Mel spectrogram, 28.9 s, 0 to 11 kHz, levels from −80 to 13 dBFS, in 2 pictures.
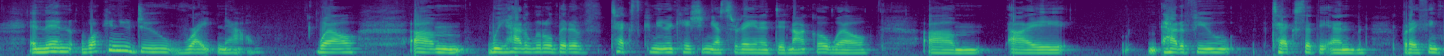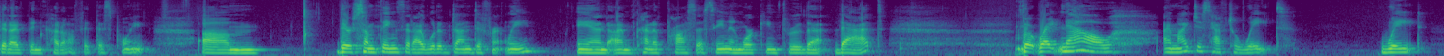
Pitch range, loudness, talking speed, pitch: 145-170 Hz, -14 LUFS, 155 wpm, 155 Hz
